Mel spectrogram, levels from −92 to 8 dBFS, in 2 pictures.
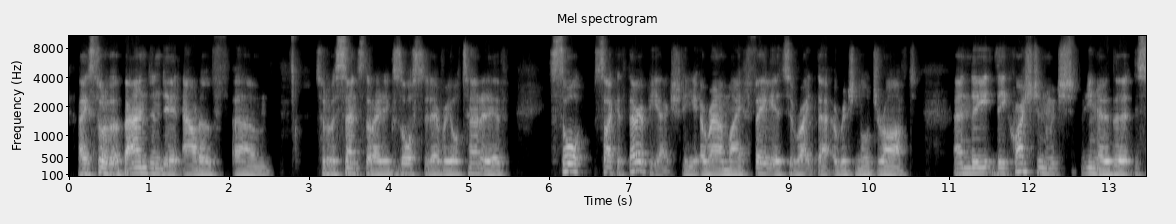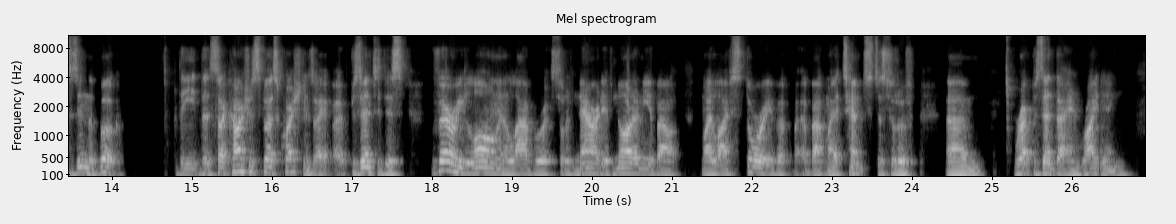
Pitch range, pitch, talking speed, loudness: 105-130 Hz, 110 Hz, 165 wpm, -26 LUFS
